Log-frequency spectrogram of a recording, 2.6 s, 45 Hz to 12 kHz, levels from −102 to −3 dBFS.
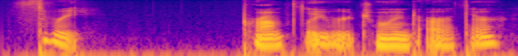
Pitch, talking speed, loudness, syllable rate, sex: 145 Hz, 95 wpm, -20 LUFS, 4.8 syllables/s, female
